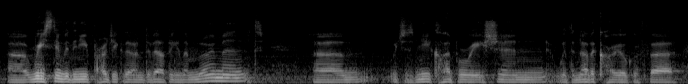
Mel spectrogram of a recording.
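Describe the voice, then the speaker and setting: Very fast and fairly even in intonation, a man with an Australian accent speaks at a medium pitch over noticeable background noise. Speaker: dance artist and choreographer. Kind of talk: casual panel conversation.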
